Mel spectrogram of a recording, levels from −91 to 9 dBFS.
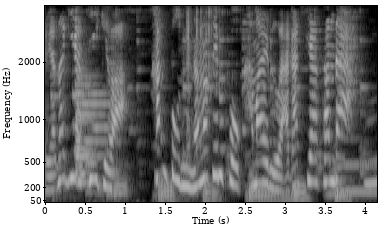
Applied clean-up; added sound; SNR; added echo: classical method log-MMSE.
